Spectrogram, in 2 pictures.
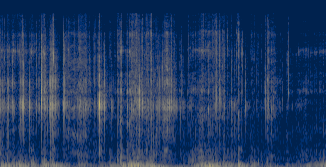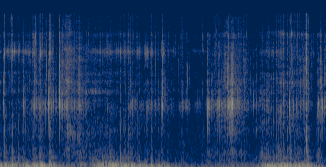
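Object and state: Dry soap bar being carved.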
